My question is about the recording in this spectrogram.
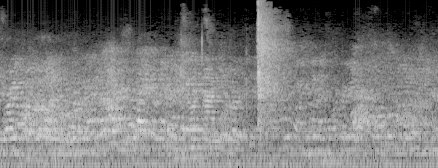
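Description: Many girls' voices chattering at once in a large, echoing gym, with one sharp slap or clap about two and a half seconds in.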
